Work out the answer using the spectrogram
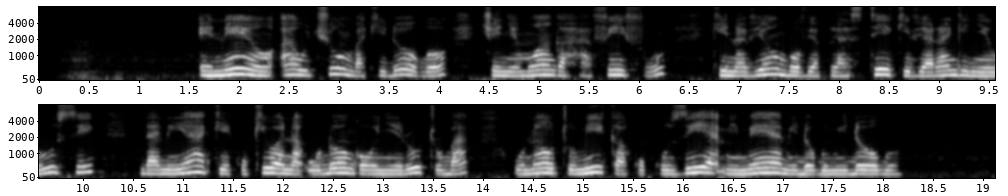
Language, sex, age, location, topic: Swahili, female, 25-35, Dar es Salaam, agriculture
